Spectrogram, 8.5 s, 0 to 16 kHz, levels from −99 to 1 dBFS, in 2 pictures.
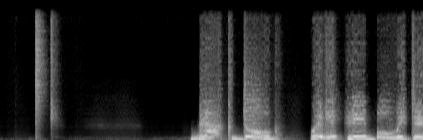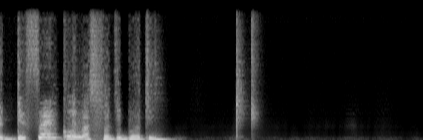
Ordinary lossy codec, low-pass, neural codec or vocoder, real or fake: none; 14.4 kHz; codec, 44.1 kHz, 0.9 kbps, DAC; fake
